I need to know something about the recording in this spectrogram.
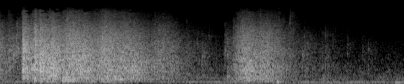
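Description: A body sliding fast along a wet plastic-tarp slip 'n slide: a loud rushing slide of about two seconds that fades, then a second, shorter rush.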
